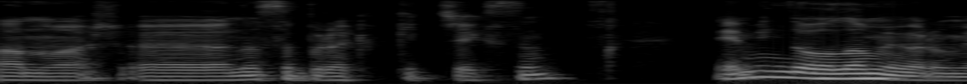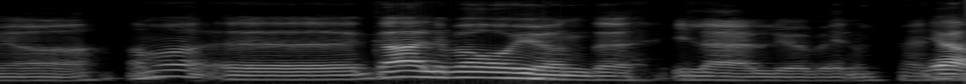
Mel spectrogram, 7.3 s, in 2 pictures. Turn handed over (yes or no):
yes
